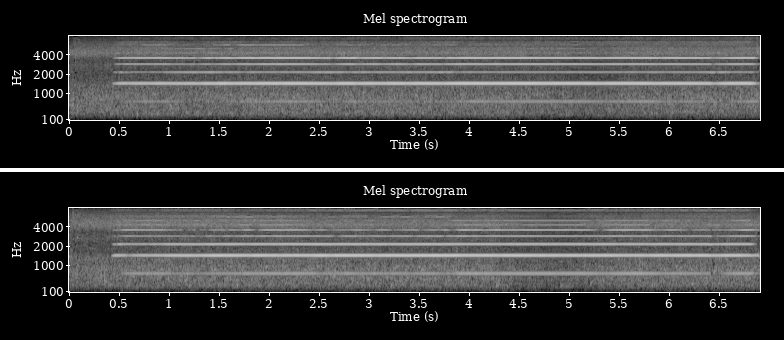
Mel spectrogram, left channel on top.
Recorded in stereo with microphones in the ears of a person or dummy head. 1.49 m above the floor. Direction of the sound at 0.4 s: 80° right.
